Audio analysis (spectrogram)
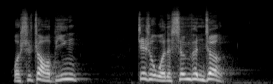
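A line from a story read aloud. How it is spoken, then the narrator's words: Sudden loud shout. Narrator (Chinese): 赵兵猛然的醒悟过来，摇晃着大喊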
